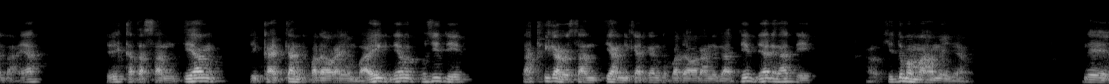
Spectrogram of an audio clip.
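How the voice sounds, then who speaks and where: Deep-voiced man teaching Quran grammar. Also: echoey room. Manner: explains word by word, addresses listeners as Pak. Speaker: religious teacher. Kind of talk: Quran exegesis lesson to a group. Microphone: video call.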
